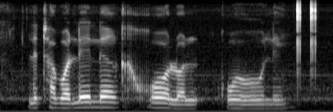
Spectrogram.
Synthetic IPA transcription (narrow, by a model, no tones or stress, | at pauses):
lɪtʰabɔlɪlɪɣɔlɔ | ɣʊːlɪ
